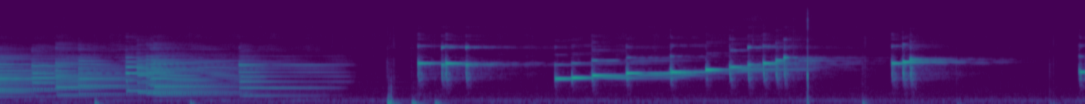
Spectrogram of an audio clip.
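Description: Background keyboard music: held piano-like chords that fade out, then a run of short bright notes climbing step by step, with a short pause near the end.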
